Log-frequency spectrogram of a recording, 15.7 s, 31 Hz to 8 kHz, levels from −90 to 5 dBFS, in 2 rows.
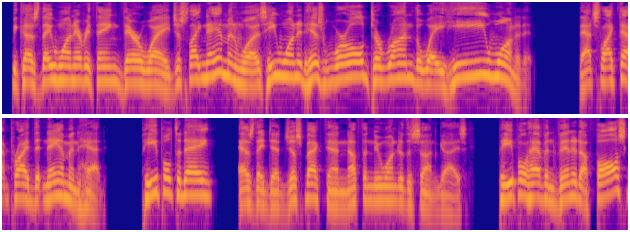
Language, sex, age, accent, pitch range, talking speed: English, male, 50-69, American, 135-180 Hz, 180 wpm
